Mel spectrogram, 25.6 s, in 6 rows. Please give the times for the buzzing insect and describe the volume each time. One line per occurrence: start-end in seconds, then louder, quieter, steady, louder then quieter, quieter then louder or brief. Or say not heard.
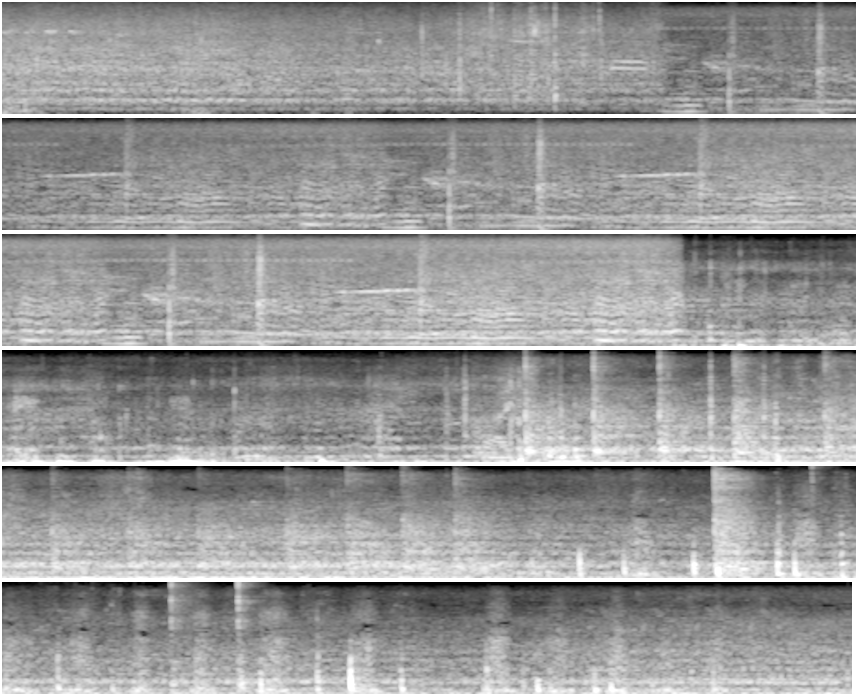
0.0-25.5 louder.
